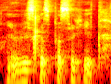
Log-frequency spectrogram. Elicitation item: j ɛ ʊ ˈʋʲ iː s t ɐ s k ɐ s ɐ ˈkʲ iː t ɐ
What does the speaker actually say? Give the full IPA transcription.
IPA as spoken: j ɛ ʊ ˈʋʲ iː s k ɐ s p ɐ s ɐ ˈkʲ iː t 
